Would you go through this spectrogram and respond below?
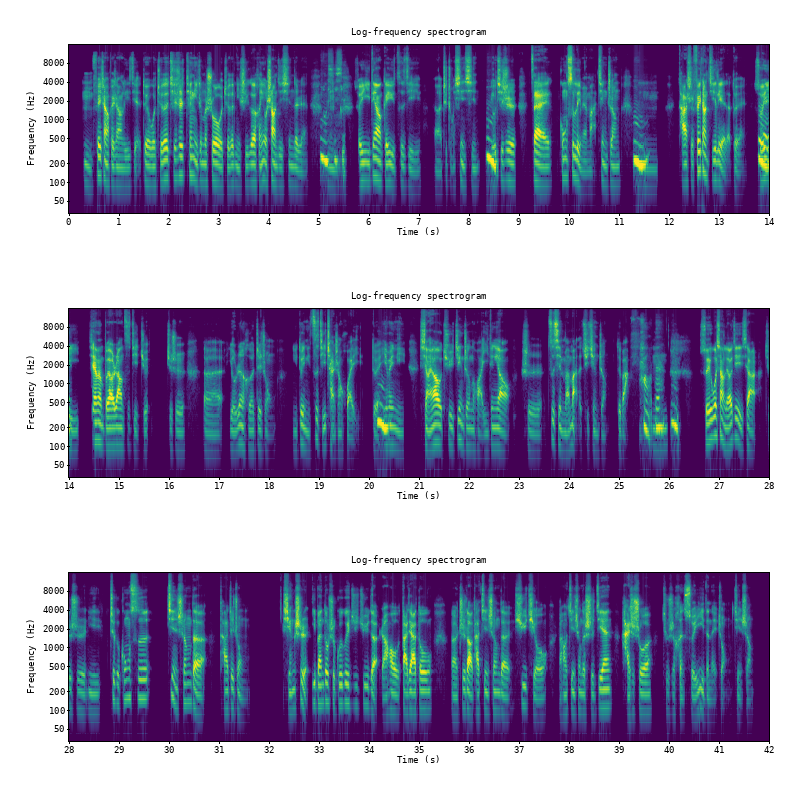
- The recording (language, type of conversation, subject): Chinese, advice, 在竞争激烈的情况下，我该如何争取晋升？
- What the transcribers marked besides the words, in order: none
